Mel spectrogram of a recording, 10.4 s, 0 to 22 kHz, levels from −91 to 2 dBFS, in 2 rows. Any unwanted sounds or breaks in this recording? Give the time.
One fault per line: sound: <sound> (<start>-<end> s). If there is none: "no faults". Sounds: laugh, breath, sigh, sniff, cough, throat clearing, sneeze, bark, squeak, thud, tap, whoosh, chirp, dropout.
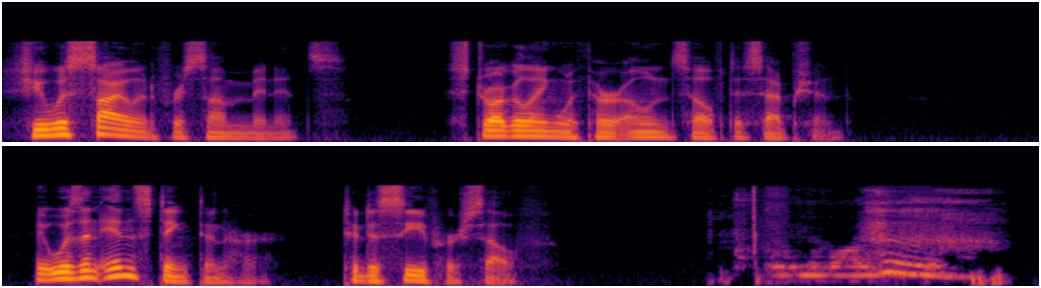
sound: sigh (8.7-10.3 s)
